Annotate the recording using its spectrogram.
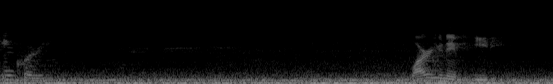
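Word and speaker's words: EDI: why are you named ed ed is the phonetic pronunciation of Ed I that is an acronym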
